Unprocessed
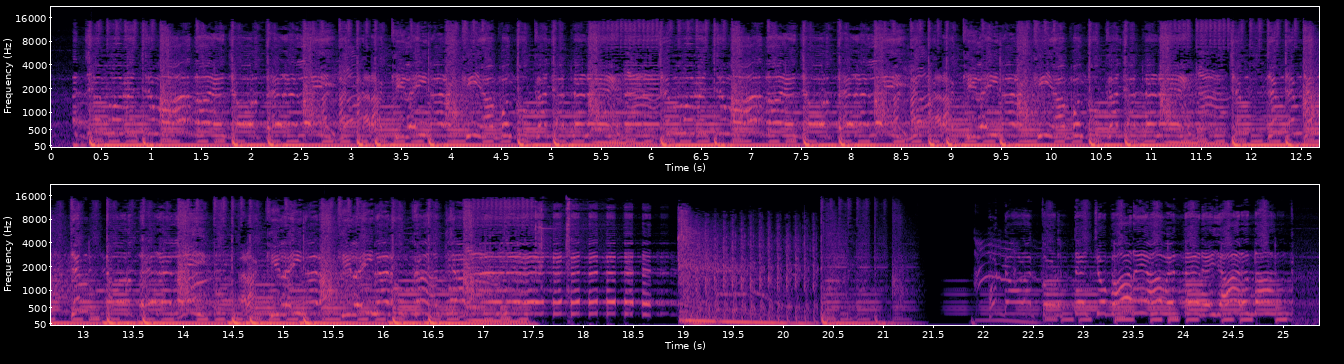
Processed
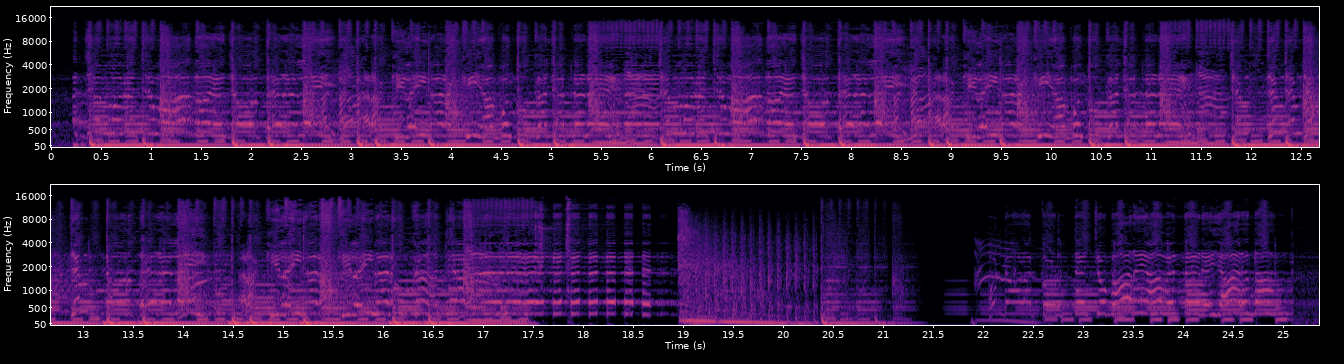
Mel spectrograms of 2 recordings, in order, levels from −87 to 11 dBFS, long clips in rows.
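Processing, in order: 14.92–15.61 s: treble shelf 7.8 kHz +9 dB; 19.14–20.33 s: loudspeaker Doppler distortion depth 0.65 ms; trim -8.5 dB

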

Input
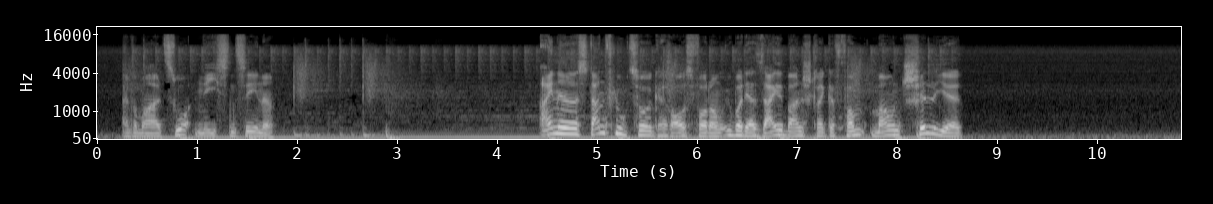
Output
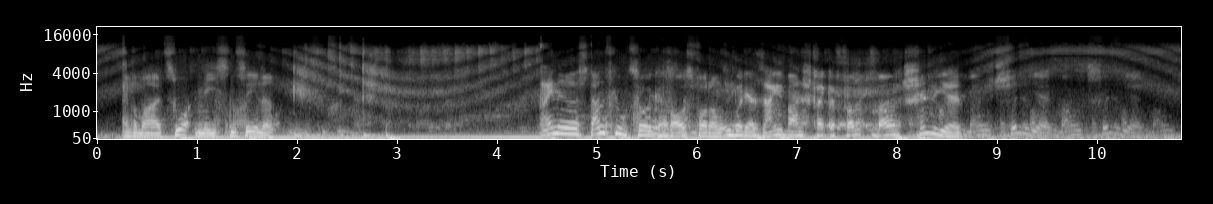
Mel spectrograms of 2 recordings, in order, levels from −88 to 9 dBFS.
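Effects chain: 3.11–3.73 s: dynamic bell 170 Hz, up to +6 dB, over -60 dBFS, Q 3.5; in parallel at -1 dB: compression 16:1, threshold -26 dBFS, peak gain reduction 17 dB; on the sum: feedback delay 914 ms, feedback 47%, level -16.5 dB; phase shifter stages 12, 0.23 Hz, lowest notch 260–2700 Hz; on a send at -19.5 dB: reverberation, pre-delay 3 ms; on the sum: peak limiter -13 dBFS, peak gain reduction 9 dB; low-pass that closes with the level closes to 2.4 kHz, closed at -21 dBFS; bass shelf 220 Hz +5.5 dB; trim +7.5 dB; Opus 24 kbps 48 kHz

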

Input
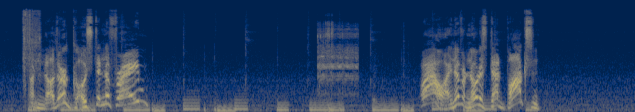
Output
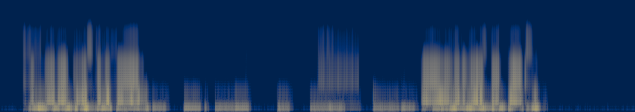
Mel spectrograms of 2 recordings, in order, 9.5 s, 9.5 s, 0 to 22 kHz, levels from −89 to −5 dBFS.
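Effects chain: gate -47 dBFS, range -19 dB; vocoder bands 4, saw 101 Hz; trim -4 dB

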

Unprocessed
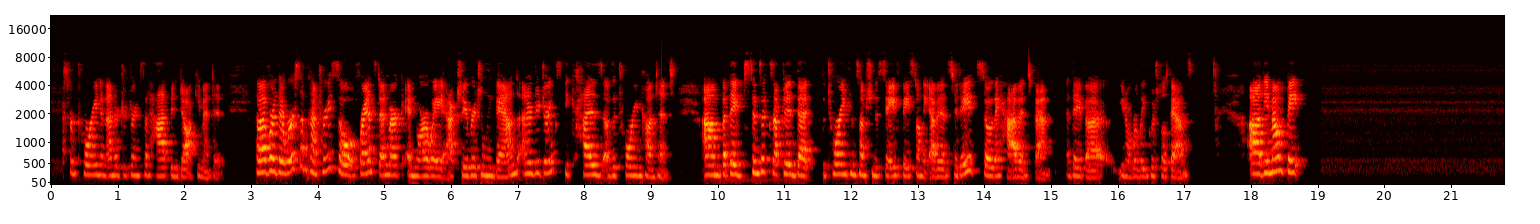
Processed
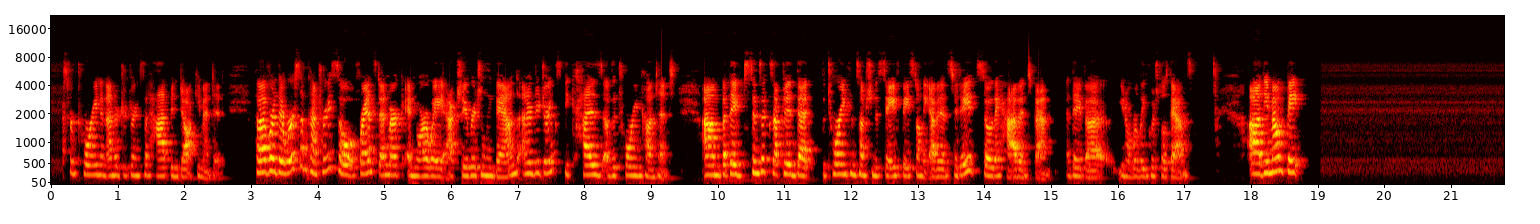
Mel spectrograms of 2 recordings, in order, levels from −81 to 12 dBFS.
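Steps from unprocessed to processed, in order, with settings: hum notches 50/100/150 Hz; trim +6.5 dB

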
